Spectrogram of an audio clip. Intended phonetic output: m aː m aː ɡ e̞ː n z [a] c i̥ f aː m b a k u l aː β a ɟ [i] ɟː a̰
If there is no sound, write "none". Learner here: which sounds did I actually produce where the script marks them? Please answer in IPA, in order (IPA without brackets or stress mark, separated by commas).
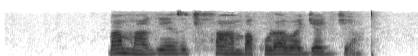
e, a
